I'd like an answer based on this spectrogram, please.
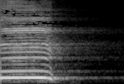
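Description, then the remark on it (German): A single loud cow moo, a steady drawn-out bellow lasting about half a second before quickly trailing off into a fading echo. “Moo, moo, hier kommt die Post. Kuh, moo, moo.”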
